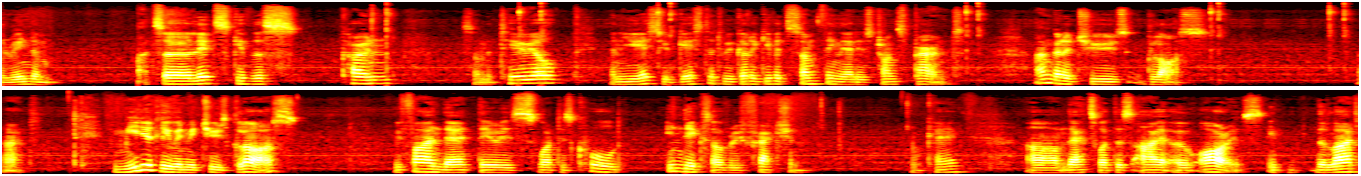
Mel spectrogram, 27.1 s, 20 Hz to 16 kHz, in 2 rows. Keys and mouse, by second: 1.4 z, 1.4 a, 7.5-27.1 drag.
